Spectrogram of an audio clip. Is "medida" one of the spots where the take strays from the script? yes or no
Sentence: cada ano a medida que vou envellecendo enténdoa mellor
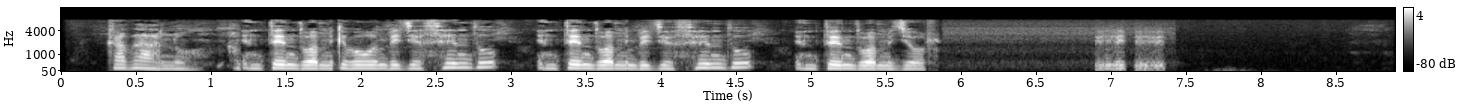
yes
